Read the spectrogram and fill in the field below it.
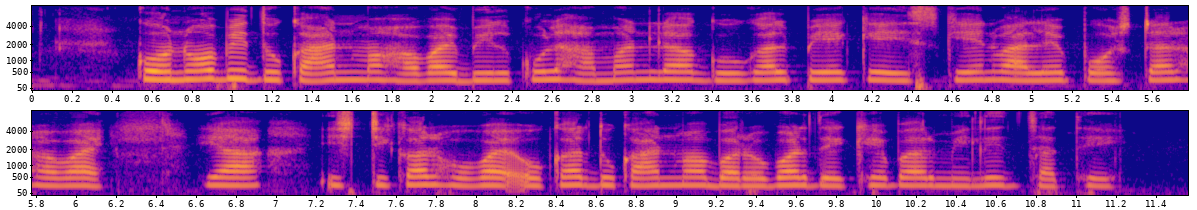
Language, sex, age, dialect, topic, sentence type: Chhattisgarhi, female, 25-30, Eastern, banking, statement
